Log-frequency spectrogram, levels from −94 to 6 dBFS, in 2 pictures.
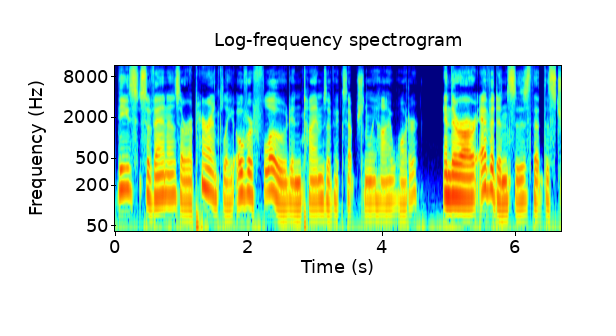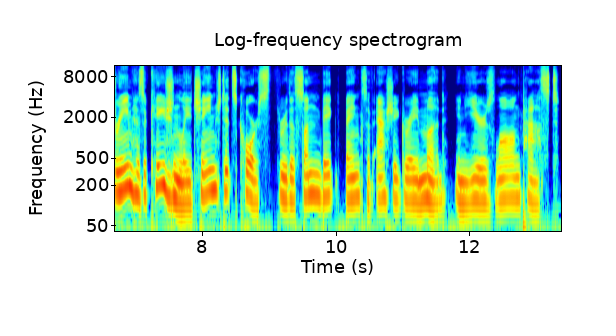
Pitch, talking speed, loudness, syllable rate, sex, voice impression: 130 Hz, 155 wpm, -21 LUFS, 5.1 syllables/s, male, masculine, adult-like, slightly tensed, powerful, slightly muffled, slightly raspy, cool, slightly intellectual, slightly refreshing, friendly, reassuring, slightly wild, lively, kind, slightly light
